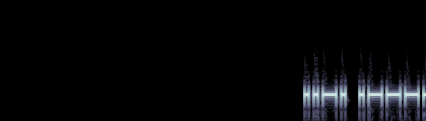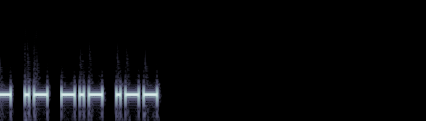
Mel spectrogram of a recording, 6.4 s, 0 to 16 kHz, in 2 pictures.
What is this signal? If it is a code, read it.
Morse code, heard as a keyed tone, about 34 wpm, 700 Hz. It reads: F1AKW
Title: DXCC-100 Call Signs - 5 Characters - Repeated 3x - 35wpm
